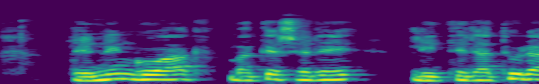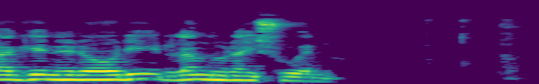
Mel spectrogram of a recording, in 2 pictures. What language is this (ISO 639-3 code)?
eus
